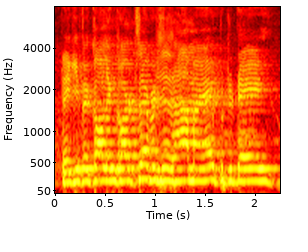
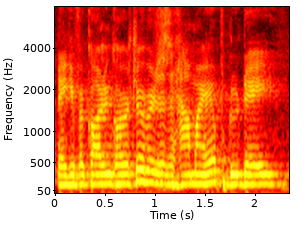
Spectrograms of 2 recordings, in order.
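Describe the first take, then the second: First: Put-on Indian call-centre accent, repeated. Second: Lightly voiced call-centre agent, rapid Indian accent. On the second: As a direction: greet like an Indian phone agent. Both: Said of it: "customer service representative".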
